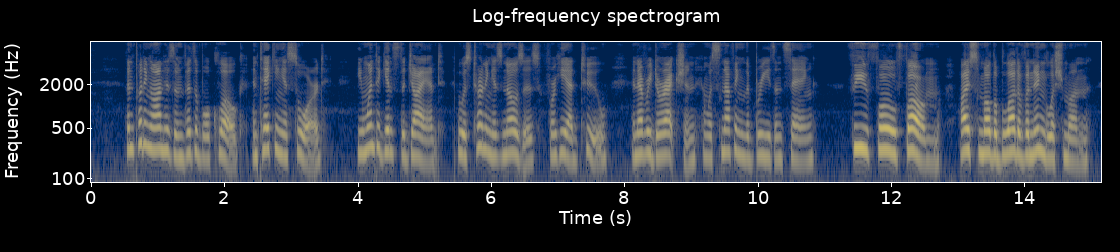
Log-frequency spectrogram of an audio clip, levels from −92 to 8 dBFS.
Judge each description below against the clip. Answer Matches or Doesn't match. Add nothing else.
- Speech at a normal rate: Matches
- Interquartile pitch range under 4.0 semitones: Matches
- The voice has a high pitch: Matches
